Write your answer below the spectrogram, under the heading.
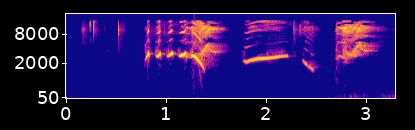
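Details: Ashy tailorbird call, played to provoke and stimulate birds in breeding condition: a quick run of sharp, bright whistles ending in a downslur, then a long, steady, slightly rising whistle and a short falling note.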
